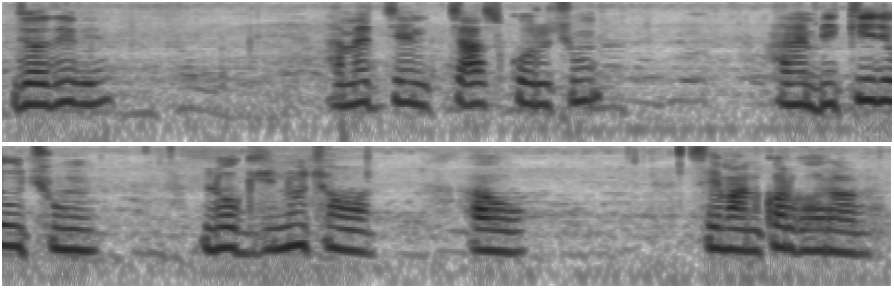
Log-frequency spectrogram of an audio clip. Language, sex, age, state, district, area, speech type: Odia, female, 18-30, Odisha, Balangir, urban, spontaneous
